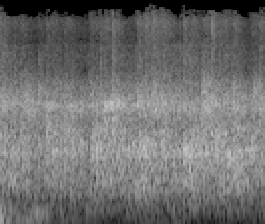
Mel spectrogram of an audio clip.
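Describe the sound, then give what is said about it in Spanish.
An audience applauds the Lord one morning with dense, steady clapping that stays loud and even throughout, a bright crackling wash with no pauses and no clear voice rising above it. “Denle un aplauso al Señor, por favor, en esta mañana.”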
